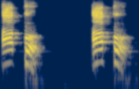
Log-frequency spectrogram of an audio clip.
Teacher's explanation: واپس آواز کو واپس لانا ہے، ریباؤنڈ کرنا ہے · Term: قلقلہ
